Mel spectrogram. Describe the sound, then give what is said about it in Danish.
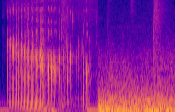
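A raspy, buzzing fart-like noise gives way to a loud, steady rumble of storm wind, a storm sound effect added in the background of a segment called Shitstorms-nyt, filling the second half without any talking. “Jeg har lige tilføjet sådan lidt lyden af storm bagved.”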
